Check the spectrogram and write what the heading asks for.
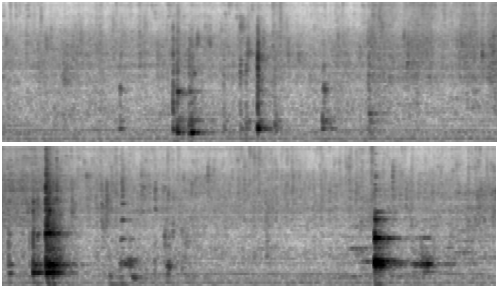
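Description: A spoon scraping and knocking a few times in an empty non-stick pot as oil is spread over its base, over a steady low background hum.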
